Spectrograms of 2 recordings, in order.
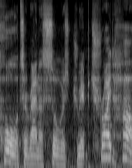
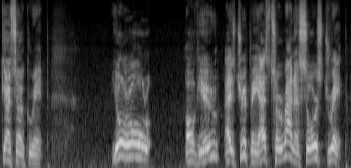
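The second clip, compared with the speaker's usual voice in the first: emphatic storybook telling-off; stern dad; 5 semitones higher, 8 dB louder than usual. A narrator's reading. Dad tells off his trembling family, mock stern. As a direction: scold them in a mock-stern voice.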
